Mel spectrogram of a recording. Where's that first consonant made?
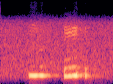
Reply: palate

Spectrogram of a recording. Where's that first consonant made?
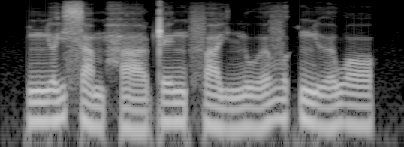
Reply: palate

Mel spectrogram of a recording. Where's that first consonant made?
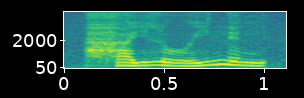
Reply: throat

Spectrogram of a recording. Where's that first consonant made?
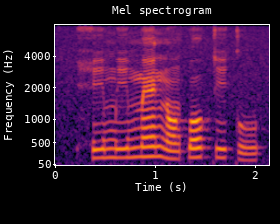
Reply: throat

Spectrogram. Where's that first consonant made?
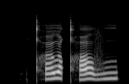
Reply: uvula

